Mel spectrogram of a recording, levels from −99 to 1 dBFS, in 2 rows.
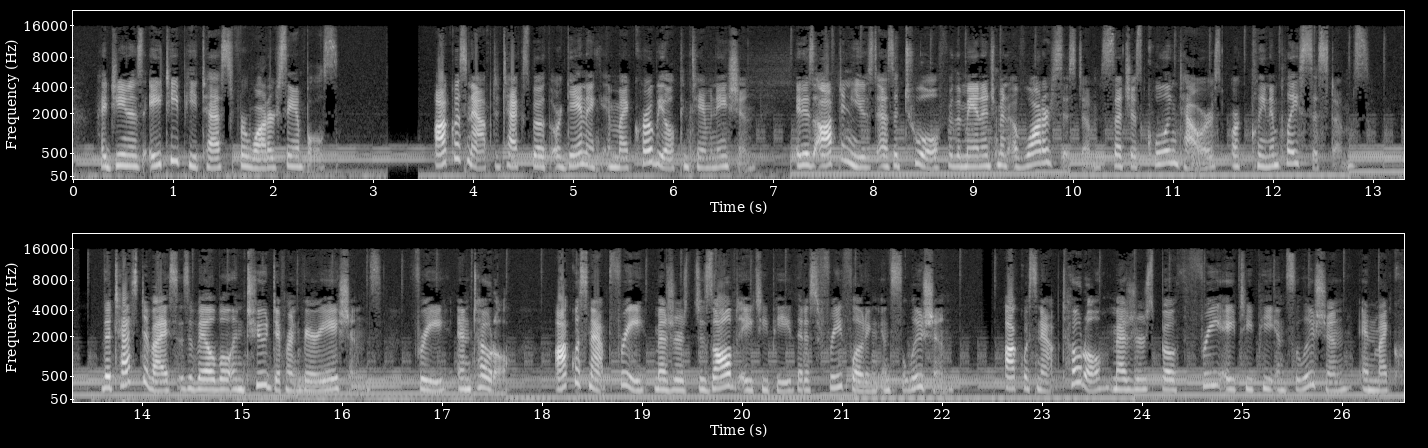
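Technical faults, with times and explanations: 3.65–4.41 s, 7.48–7.56 s, 13.81–14.20 s, 18.16–18.57 s and 19.76–19.87 s: hard clipping. Peaks exceeded what a stage could pass by about 1 to 5 dB, so their tops were sliced flat. The squared-off waveform adds high harmonics, heard as crackle, harshest in the two bursts overdriven by about 5 dB, at 13.81 s and 18.16 s.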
